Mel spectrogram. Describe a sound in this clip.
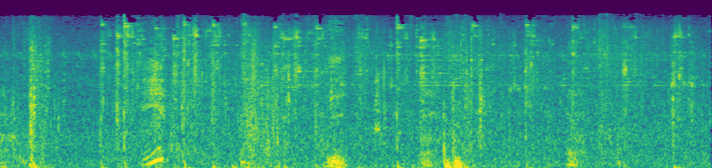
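A metal chain rattles and clinks during climbing.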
